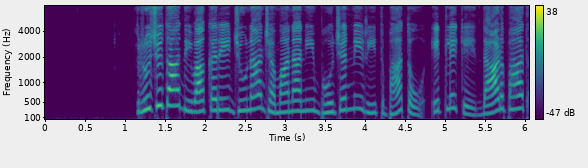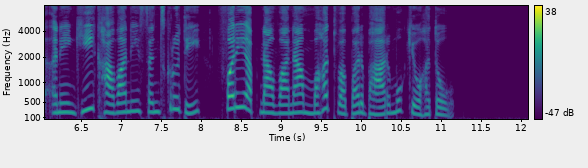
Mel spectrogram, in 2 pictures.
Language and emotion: Gujarati, neutral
